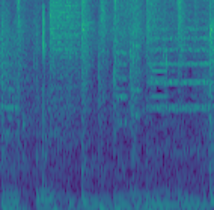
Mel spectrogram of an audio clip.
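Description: Background instrumental music with a bass line moving through short notes.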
